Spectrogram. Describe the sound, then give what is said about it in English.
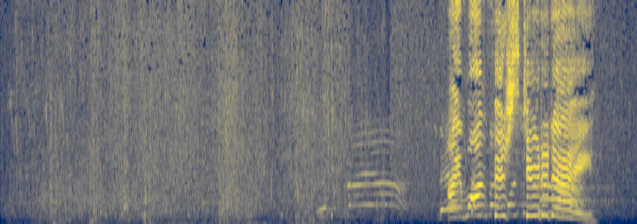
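Okja, a large super pig, lumbers away from a small pool of water and splashes through a rocky stream, with steady sloshing steps over running water, followed near the end by loud, high-pitched vocal calls. “Okja lumbers away from the small pool of water through a rocky stream.”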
